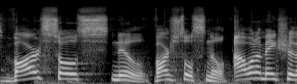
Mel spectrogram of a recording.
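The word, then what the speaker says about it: vær så snill: Just var so snill for just please. We got 3 syllables for please. Var so snill.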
